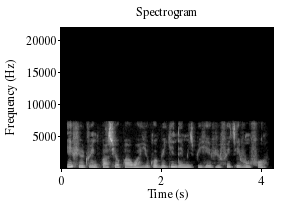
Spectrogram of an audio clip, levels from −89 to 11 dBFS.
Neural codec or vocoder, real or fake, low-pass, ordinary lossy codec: none; real; 7.2 kHz; AAC, 48 kbps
